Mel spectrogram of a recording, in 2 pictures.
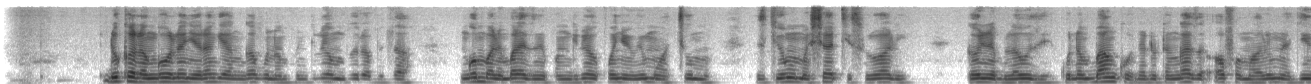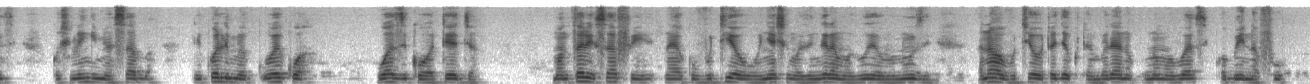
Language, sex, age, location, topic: Swahili, male, 18-24, Nairobi, finance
